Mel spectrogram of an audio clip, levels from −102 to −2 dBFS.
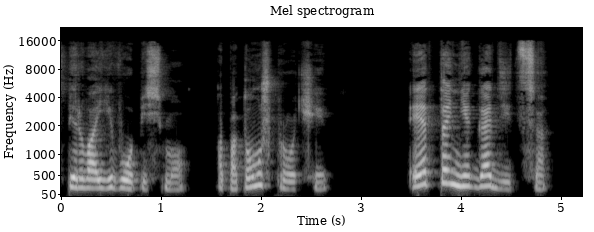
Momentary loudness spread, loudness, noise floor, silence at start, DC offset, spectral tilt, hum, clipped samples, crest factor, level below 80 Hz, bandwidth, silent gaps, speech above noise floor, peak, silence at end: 16 LU; -31 LUFS; under -90 dBFS; 0.1 s; under 0.1%; -3.5 dB/octave; none; under 0.1%; 18 dB; -86 dBFS; 16 kHz; 1.30-1.55 s, 2.73-3.46 s; over 59 dB; -14 dBFS; 0.35 s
